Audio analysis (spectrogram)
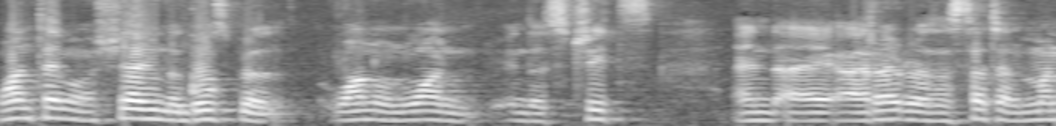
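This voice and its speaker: Noticeable background noise fills the recording. Through it, a man talks with fairly even intonation. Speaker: preacher. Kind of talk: sermon.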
